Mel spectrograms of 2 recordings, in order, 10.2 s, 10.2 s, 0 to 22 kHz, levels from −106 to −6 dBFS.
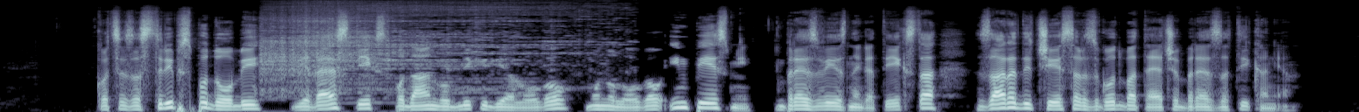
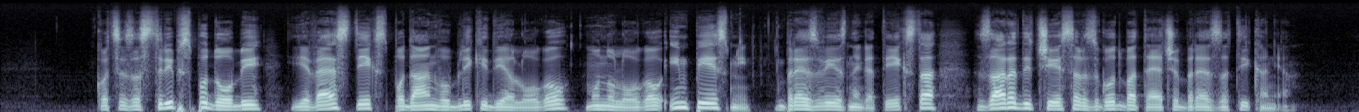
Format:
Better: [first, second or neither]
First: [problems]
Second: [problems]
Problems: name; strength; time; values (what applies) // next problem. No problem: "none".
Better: second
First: noise reduction (classical method Wiener filter)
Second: none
